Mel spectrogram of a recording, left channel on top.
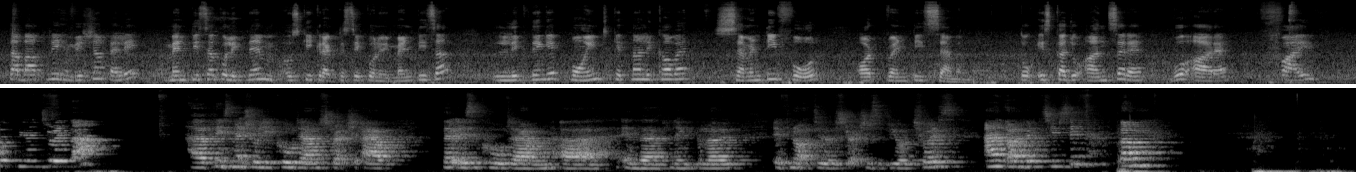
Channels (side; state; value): both; different; correlation 0.00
